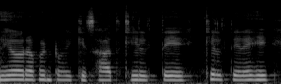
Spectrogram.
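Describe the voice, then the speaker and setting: This woman's voice has fairly high pitch and a dark, mellow tone. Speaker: lifestyle vlogger, mother. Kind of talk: casual vlog narration.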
